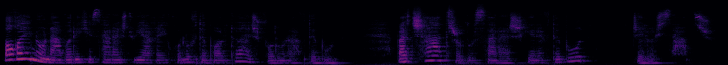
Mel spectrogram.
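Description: A woman reading a literary story aloud in a hushed, whispery narrating voice. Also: low-pitched, very animated, slightly rough. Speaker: story reader.

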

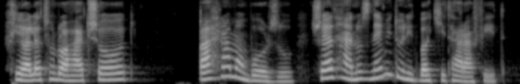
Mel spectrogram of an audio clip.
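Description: A woman's voice: mid-range voice, expressive, close to an everyday voice. A woman reader voicing a commanding woman official who questions people in a cool, mocking way.

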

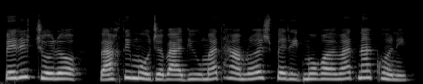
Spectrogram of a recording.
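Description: Woman voicing a gruff warrior man shouting orders. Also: sits high, steady tone, voice pushed up, close to an everyday voice. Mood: urgent shouting. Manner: shouted urgent commands. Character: tough grown man, gruff warrior companion.

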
